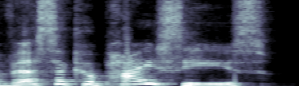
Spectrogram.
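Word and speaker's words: vesica piscis: I don't use okay a vesica Pisces which rhymes with Jessica by the way I guess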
